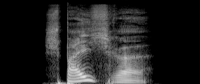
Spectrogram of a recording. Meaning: inflection of speichern: 1. first-person singular present 2. first/third-person singular subjunctive I 3. singular imperative
- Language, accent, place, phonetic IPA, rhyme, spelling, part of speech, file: German, Germany, Berlin, [ˈʃpaɪ̯çʁə], -aɪ̯çʁə, speichre, verb, De-speichre.ogg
